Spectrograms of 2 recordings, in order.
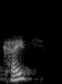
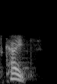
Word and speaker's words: Kites: Kites? Did I say it right? – Kites. – Kites. – Kites yeah. – Like knights. – Kites like knights.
